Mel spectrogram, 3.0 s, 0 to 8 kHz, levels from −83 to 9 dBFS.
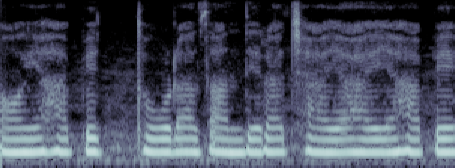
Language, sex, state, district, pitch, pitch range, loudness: Hindi, female, Himachal Pradesh, Shimla, 195 Hz, 195-200 Hz, -12 LUFS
